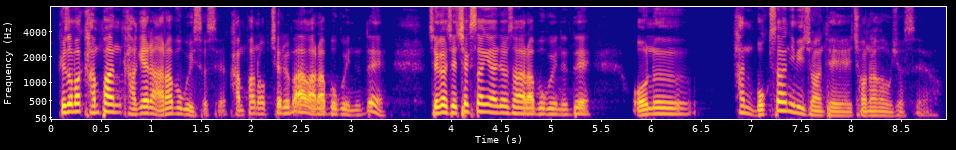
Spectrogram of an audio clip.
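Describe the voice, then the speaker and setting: 빠르게 말하는 열정적인 남자 목사. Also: male voice, a little high, quick pace, vocal fry, dry recording, clean studio sound. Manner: animated, emotional storytelling with acted quotes. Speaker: pastor. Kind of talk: storytelling sermon.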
